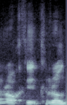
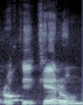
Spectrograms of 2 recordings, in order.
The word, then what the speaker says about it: Rocky Gerung: Ini bacanya bukan Rocky Gerung tapi Rocky Gerung kalau menurut lidah dari suara dari Rocky Gerung sendiri ya.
